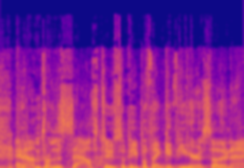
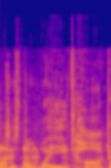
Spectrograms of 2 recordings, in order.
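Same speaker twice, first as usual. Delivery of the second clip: ordinary talk, nothing marked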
